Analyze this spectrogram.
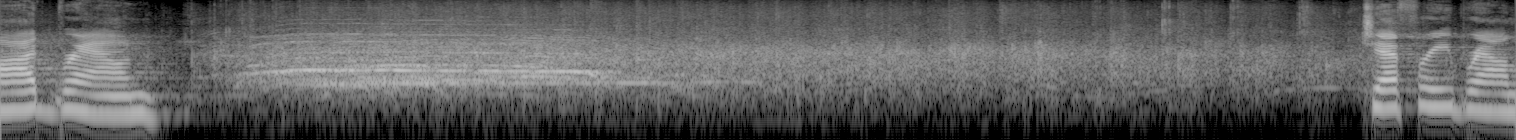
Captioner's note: applause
